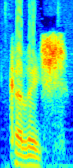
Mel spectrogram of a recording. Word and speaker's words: Kalisz: It's pronounced Kalisz. I know that because of one of the people I work with, her last name is the same, and that's how she said it's pronounced.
